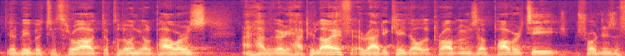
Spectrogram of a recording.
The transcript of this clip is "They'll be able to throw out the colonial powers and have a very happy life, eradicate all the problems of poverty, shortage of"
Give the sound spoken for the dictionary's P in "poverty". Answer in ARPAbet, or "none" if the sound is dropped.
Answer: P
